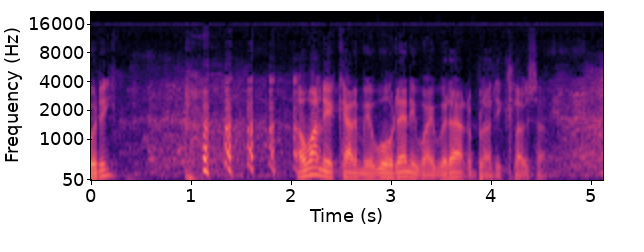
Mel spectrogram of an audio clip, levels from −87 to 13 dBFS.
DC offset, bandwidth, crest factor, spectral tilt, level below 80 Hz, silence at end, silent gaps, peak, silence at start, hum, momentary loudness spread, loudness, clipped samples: under 0.1%; 17 kHz; 20 dB; -7 dB/octave; -46 dBFS; 0 s; none; 0 dBFS; 0 s; none; 18 LU; -20 LUFS; under 0.1%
